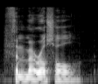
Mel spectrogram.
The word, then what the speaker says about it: thimerosal: Another thing, what they were pushing is they said this preservative called thimerosal, is how you say it.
